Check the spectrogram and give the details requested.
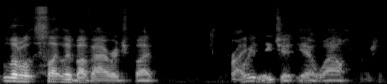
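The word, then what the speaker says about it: Liuget: high school legit yeah i think it's pronounced legit either way we know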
